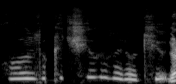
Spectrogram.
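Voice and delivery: high, soft cooing voice; naive scientist. Retold or imitated. Cohost imitating the doomed scientist, cooing softly. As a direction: coo at the alien like a pet. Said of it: "that guy in every alien movie that's like".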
